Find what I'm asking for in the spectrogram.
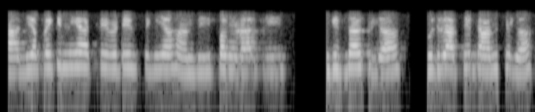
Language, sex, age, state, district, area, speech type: Punjabi, female, 30-45, Punjab, Jalandhar, rural, conversation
